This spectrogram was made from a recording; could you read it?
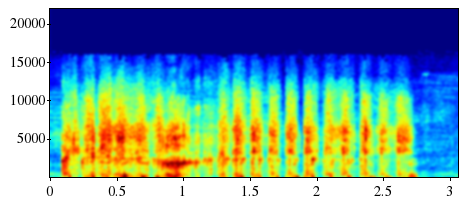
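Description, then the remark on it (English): A group imitates crackling fire, making a dense, irregular burst of sharp snapping and clicking noises that runs for a few seconds and then stops abruptly. No one speaks. “And what does fire sound like? Kind of crackle, right? So go like this.”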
